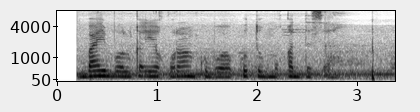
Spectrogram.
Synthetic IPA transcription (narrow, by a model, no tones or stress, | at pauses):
bajbolˠkajqʊɾɑŋkʊbʊwakʊt̪ʊbmʊqɑd̪ːasa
